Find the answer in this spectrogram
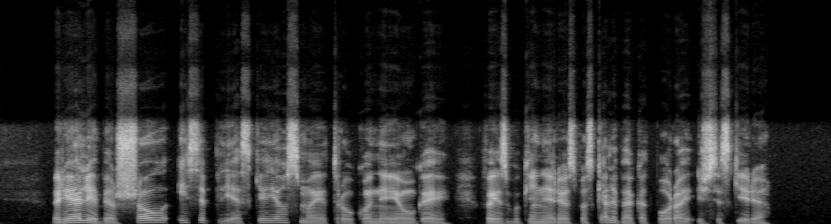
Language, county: Lithuanian, Vilnius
